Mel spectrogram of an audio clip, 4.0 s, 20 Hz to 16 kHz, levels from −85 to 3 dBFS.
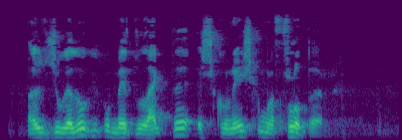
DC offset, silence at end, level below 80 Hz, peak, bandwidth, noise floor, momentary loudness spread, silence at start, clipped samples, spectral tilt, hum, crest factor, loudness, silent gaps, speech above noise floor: under 0.1%; 0.8 s; -82 dBFS; -10 dBFS; 10.5 kHz; -67 dBFS; 7 LU; 0.3 s; under 0.1%; -4 dB/octave; none; 18 dB; -29 LUFS; none; 39 dB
